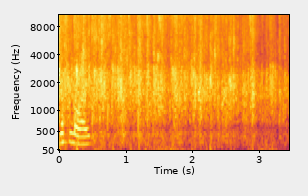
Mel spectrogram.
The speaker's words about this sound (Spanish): Dele ese fuerte aplauso al Rey de Reyes y Señor de Señores.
